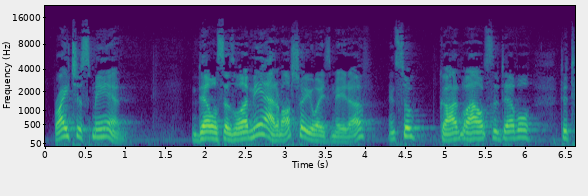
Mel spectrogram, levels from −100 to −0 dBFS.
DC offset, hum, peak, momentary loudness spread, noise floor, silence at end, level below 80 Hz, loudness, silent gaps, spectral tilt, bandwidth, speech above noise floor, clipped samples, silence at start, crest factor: under 0.1%; none; -12 dBFS; 12 LU; -65 dBFS; 0 s; -62 dBFS; -28 LUFS; none; -6 dB/octave; 12.5 kHz; 38 dB; under 0.1%; 0.1 s; 16 dB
